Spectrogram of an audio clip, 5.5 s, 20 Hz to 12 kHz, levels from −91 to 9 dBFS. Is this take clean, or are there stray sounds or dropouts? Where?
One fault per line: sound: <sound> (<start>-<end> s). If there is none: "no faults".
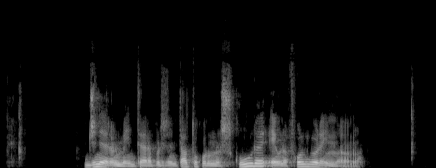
no faults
